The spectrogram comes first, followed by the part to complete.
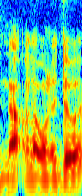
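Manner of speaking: ordinary talk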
